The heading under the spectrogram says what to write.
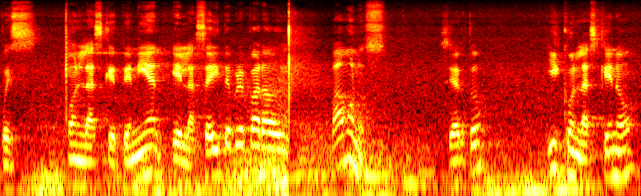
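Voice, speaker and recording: Colombian man, young adult, conversational discipleship teacher, somewhat high-pitched, faint background noise. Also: expressive, measured pace. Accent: Colombian Spanish. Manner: conversational, asks "¿cierto?" and "¿sí?" often, laughs, acts out little scenes. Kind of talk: teaching a Bible class.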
